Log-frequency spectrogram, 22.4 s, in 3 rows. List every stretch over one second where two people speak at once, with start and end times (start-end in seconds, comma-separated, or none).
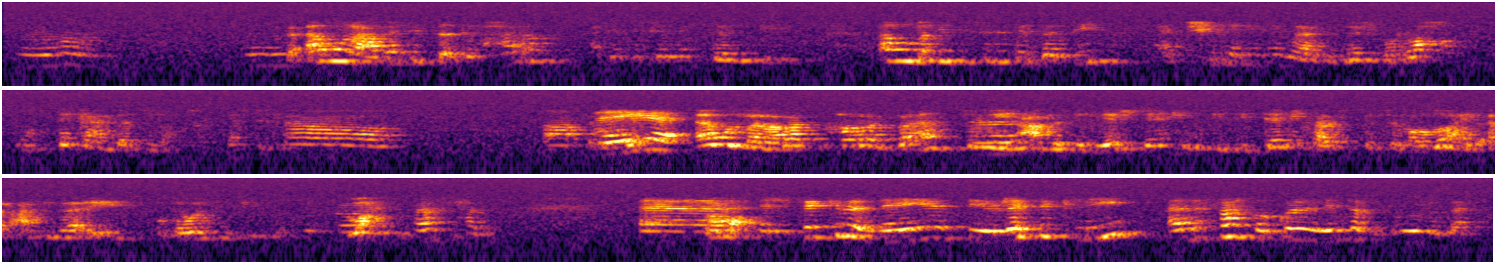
none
